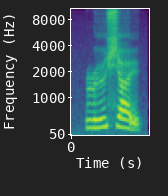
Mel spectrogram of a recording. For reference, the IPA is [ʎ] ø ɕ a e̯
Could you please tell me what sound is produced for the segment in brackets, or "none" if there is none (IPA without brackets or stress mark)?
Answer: ɭ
